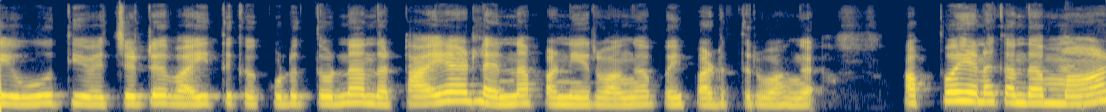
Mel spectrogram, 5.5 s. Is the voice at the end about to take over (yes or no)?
no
